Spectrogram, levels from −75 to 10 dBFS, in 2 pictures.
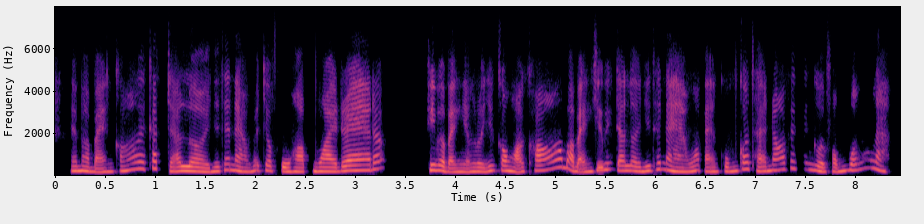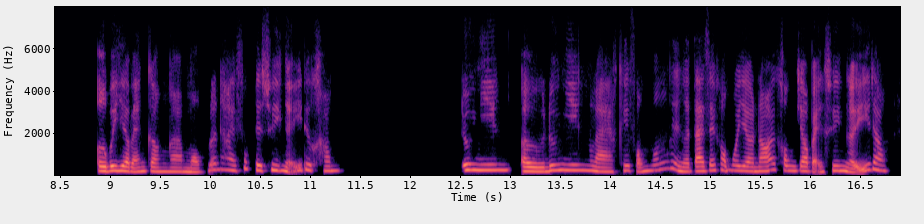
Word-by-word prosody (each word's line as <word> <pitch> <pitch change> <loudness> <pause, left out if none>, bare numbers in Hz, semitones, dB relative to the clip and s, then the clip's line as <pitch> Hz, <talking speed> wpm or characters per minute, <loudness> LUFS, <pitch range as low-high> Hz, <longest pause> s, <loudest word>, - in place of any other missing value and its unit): để 225 - 0
mà 225 -1 +3
bạn 180 +1 -2
có 225 +6 -3
cái 325 - -1
cách 335 +1 -3
trả 205 -1 0
lời 205 -5 +4
như 200 - 0
thế 270 +6 -5
nào 210 -6 0
đó 230 - -3
cho 235 - -2
phù 195 -1 +2
hợp. 185 0 +1
Ngoài 200 -1 +3
ra 245 +4 +4
đó, 325 +5 -3 0.4
khi 260 - +3
mà 230 - +3
bạn 180 -2 0
nhận 180 +2 -1
được - - +2
những 225 +6 -2
câu 235 -1 +1
hỏi 200 -2 +1
khó 255 - 0
mà 370 - +1
bạn 180 +4 0
chưa - - -1
biết 290 - -4
trả 235 - 0
lời 220 -3 0
như 220 +3 +1
thế 300 - -5
nào 205 -8 0
á, 240 - -1
bạn 195 0 -2
cũng 200 +2 -2
có 310 +6 -1
thể 205 -5 -2
nói 255 +5 -1
với 340 - -7
cái 290 - -14
người 225 -8 +1
phỏng 195 +4 -2
vấn 260 +2 -2
là, 280 -8 -1 0.5
ừ, 215 -1 +5
bây 230 +1 +5
giờ 215 -2 +6
bạn 190 +3 +1
cần, 195 -2 0
à, 185 -1 0
1-2 245 +11 -2
phút 320 - -5
để 250 - +4
suy 245 +1 0
nghĩ 210 -2 0
được 265 -2 -2
không? 225 0 -4 1.2
Đương 270 +1 +4
nhiên. 260 0 +2
Ừ, 200 -2 +4
đương 245 +5 +2
nhiên 255 -2 0
là 190 -3 +1
khi 240 - -3
phỏng 195 +4 -1
vấn 270 +6 -7
thì 290 - -2
người 195 - +2
ta 215 +1 +3
sẽ 250 - -1
không 250 -2 -4
bao 240 - -2
giờ 220 -2 +1
nói 215 +7 +1
không 235 -4 -2
cho 220 -1 +3
bạn 190 - -1
suy 230 +4 -1
nghĩ 225 - +2
đâu, 275 -5 0
225 Hz, 300 wpm, -20 LUFS, 200-255 Hz, 1.2 s, giờ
